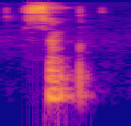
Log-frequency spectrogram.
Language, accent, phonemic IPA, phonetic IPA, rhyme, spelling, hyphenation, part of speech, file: English, Southern England, /ˈsɪmp/, [ˈsɪmp], -ɪmp, simp, simp, noun / verb / adjective, LL-Q1860 (eng)-simp.wav
- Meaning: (noun) 1. A simple person lacking common sense; a fool or simpleton 2. Someone who is not worthy of respect 3. A man who foolishly overvalues and defers to a woman, putting her on a pedestal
